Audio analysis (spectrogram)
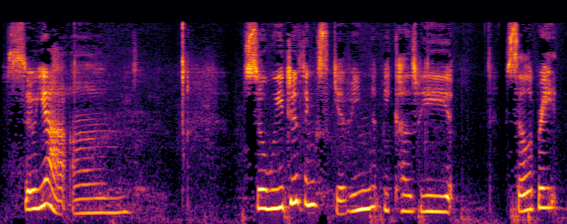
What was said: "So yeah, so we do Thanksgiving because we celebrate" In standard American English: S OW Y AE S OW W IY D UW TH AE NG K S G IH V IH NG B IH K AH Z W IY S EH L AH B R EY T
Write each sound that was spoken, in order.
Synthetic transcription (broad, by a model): S OW Y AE S OW W IY D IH TH AE NG K S G IH V IH NG B IH K AH Z W IY S EH L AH B R EY T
